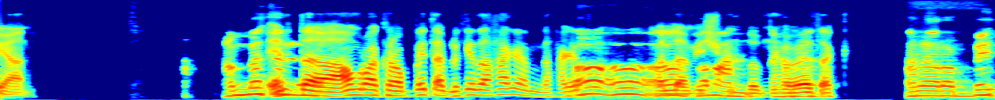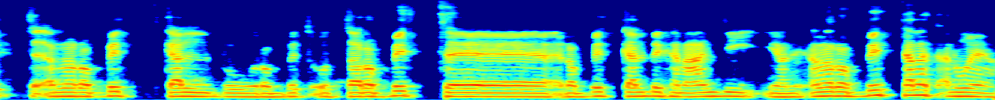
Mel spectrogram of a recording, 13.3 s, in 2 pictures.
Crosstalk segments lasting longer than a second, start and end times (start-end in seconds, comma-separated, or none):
3.8-5.6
